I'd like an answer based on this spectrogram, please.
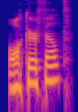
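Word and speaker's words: Åkerfeldt: of Michael aarf felt please stop saying his last name like he's goddamn Scottish how do you say it ORF felt aerf felt o there's a little circle above the a in the actual name aerf felt gotcha and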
